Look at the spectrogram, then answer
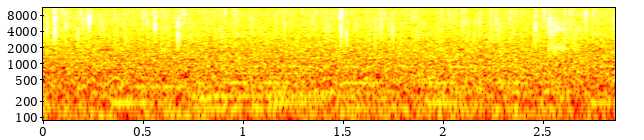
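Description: Steady rain in the survival game Vintage Story, a continuous soft patter of drops on the ground with faint crackle, even and unbroken throughout, no talking.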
